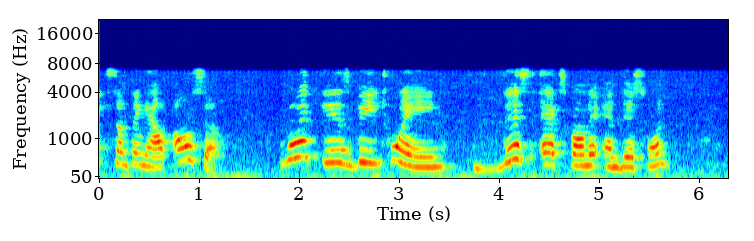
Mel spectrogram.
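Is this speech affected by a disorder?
No.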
